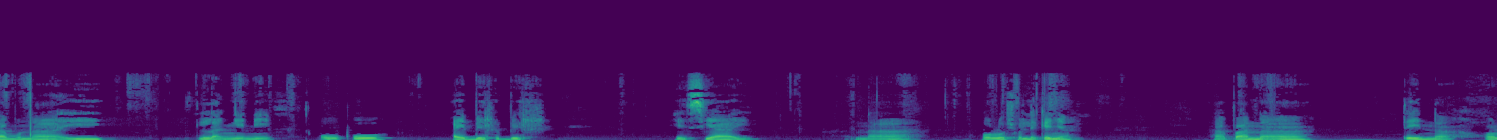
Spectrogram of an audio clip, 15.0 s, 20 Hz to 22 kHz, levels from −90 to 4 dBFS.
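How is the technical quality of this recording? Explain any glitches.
The recording is held back by audible lossy compression across the whole clip.

The Vorbis compression damage runs from start to finish of the speech. Nothing remains above about 10.6 kHz, and the treble that survives sounds hissy and grainy. This likely comes from a low-quality encode, consistent with a bitrate near 32 kbps. At that rate the encoder drops the top band and quantises the upper residue so coarsely that fine detail turns into noise-like grain, roughening tones and softening consonant attacks.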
